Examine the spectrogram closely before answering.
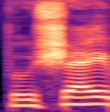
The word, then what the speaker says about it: Boucher: so much thank you I got your name right Boucher but it's spelled culture yep it looks like voucher yes b-o-u-c-h-e-r right that's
